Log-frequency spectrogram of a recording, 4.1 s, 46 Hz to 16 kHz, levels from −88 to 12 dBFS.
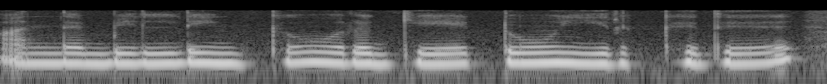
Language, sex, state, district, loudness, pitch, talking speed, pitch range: Tamil, female, Tamil Nadu, Nilgiris, -15 LUFS, 200 Hz, 75 wpm, 195-210 Hz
